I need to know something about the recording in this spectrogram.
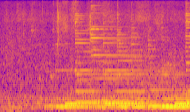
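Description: An acoustic guitar is strummed through a loudspeaker.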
